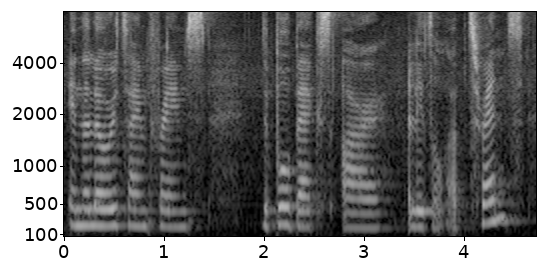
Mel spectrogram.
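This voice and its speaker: A woman's voice: medium pitch, fairly even intonation, measured pace, a little mellow. A young woman chatting casually in a vlog, a bit nervous and out of breath, with many fillers and restarts. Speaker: trading vlogger.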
